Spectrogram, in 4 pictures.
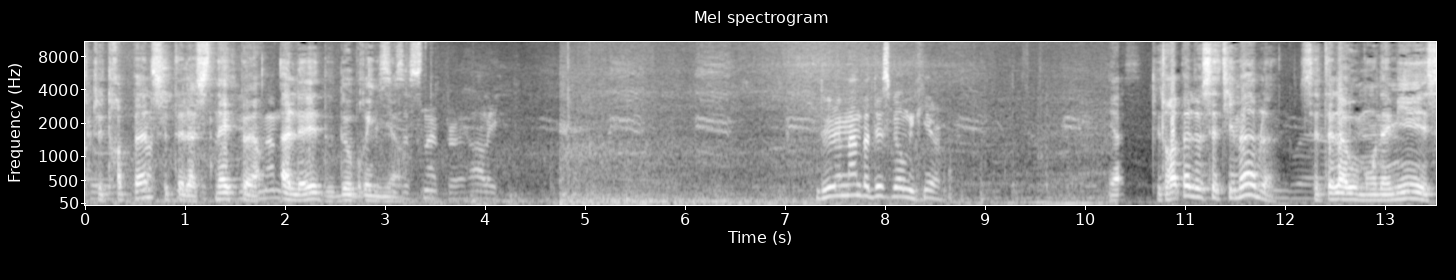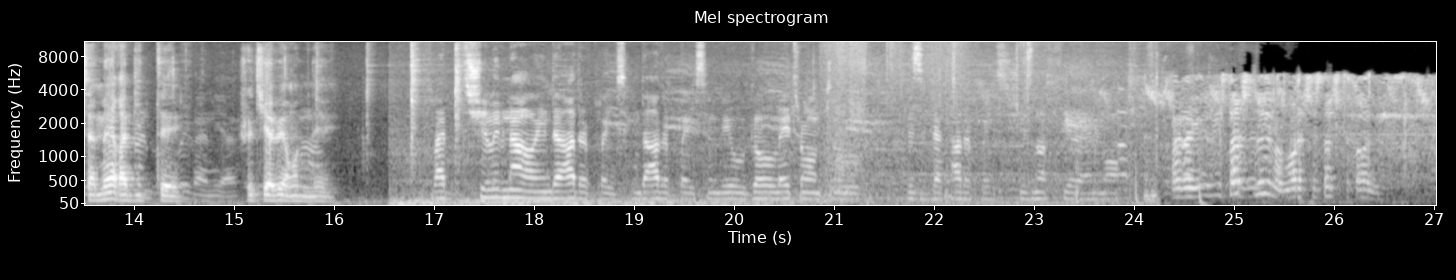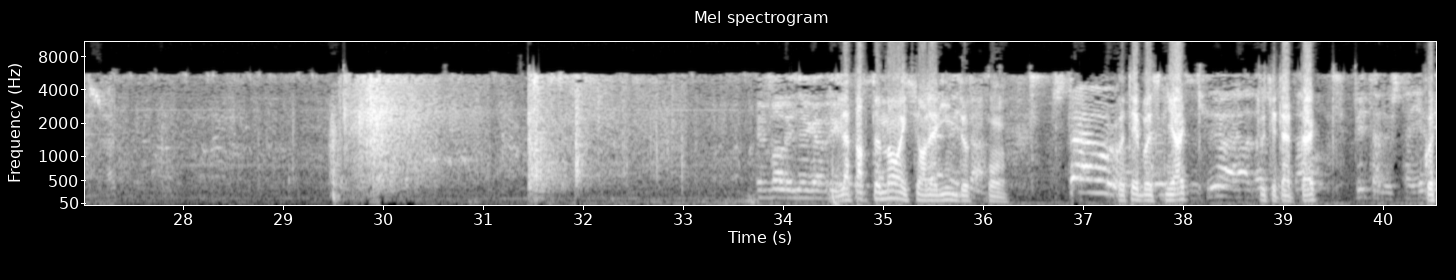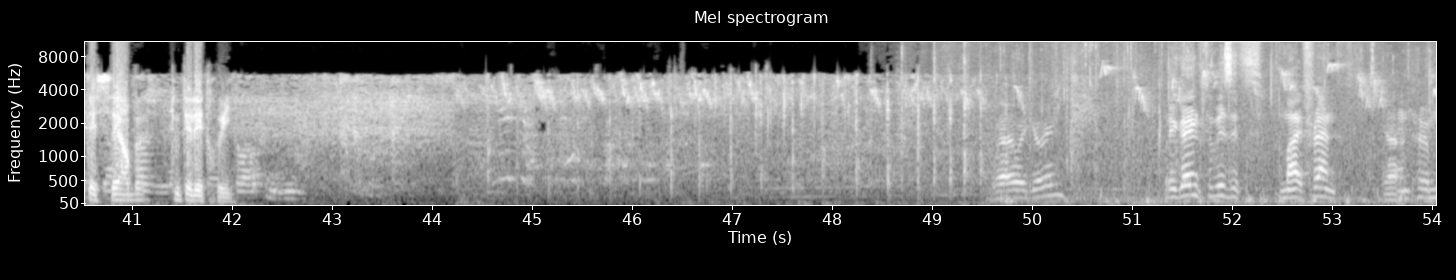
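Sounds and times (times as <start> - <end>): man speaking: 0.0 - 4.2, 7.3 - 8.7, 16.9 - 26.5
car engine and tyres rumbling: 0.0 - 24.8, 47.0 - 54.0
faint crack: 15.8 - 17.6, 29.0 - 33.6.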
